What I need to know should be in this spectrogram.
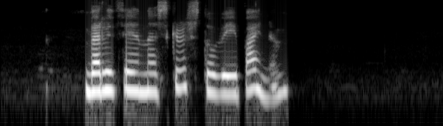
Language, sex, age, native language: Icelandic, female, 20-29, Icelandic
